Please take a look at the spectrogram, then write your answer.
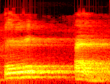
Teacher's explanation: ये दो स्वर कंठ और ओष्ठ की सहायता से बोले जाते हैं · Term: कंठ ओष्ठ वर्ण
